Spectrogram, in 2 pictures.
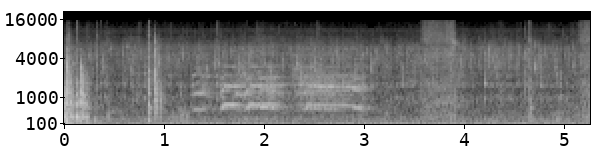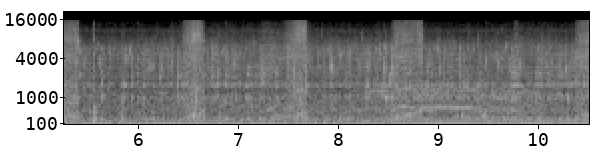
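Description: A knife knocks twice on a wooden board, then a vegetable peeler scrapes strips of skin off a sponge gourd in short strokes about once a second. A rooster crows in the background about a second in, with a fainter crow near the end.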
